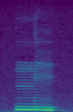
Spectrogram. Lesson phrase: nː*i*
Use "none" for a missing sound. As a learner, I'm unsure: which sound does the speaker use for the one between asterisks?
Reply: i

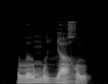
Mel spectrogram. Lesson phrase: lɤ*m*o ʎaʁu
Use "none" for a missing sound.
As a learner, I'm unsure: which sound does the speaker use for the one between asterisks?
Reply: m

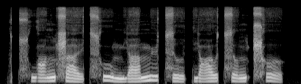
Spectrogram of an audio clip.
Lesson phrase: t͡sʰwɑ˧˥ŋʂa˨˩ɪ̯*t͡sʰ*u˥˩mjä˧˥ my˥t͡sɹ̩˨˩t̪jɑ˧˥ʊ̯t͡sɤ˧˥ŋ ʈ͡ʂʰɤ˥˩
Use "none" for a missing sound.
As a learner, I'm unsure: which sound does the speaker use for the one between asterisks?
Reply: t͡sʰ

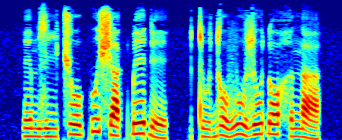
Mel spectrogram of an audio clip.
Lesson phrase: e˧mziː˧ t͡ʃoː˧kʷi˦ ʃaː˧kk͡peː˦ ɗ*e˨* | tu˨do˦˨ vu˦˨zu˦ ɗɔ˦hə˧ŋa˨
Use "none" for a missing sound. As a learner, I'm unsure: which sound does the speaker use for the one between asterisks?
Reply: e˨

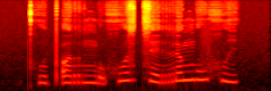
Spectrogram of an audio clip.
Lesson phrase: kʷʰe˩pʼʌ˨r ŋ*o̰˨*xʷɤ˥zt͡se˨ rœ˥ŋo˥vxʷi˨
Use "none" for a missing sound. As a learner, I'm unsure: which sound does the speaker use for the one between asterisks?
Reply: o̰˨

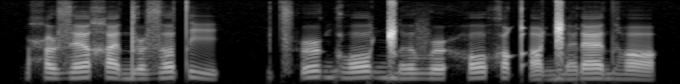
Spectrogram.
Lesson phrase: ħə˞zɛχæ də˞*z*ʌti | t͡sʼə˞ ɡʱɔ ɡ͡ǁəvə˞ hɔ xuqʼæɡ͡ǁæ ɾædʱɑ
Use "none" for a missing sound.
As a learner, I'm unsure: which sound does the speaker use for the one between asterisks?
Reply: z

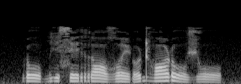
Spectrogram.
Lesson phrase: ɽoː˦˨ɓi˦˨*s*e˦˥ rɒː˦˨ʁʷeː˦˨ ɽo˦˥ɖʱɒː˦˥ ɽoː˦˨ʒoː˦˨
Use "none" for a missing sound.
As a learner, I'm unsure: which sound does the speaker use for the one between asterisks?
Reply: s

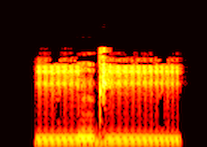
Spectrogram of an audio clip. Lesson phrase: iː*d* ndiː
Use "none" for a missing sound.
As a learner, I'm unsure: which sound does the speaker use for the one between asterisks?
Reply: none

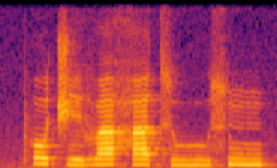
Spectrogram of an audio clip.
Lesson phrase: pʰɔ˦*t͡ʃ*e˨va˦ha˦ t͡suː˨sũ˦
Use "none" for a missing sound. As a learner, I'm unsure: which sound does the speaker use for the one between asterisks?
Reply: t͡ʃ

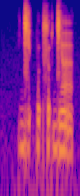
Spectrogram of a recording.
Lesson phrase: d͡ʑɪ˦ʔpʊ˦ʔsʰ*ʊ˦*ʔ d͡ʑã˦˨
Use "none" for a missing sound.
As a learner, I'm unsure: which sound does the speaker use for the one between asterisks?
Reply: ʊ˦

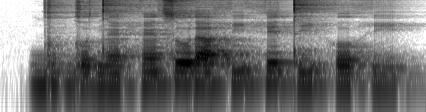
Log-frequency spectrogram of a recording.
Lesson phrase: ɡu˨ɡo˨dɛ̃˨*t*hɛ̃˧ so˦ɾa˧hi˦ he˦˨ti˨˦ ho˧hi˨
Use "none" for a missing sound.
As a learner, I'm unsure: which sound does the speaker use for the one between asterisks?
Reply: none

